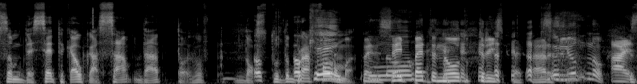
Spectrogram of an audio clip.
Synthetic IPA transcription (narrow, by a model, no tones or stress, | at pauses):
sɐmd̪ɛsɛt̪ːɐkaʊka̰zsa̰md̪a̰t̪ɔɛvəfnɔ̰st̪t̪ud̪ɐbɾakffɔɾmə̰pɛd̪ɛsɛipɛt̪ɛnɔɔt̪ut̪ɾispɛt̪sʊlʲut̪nʊa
